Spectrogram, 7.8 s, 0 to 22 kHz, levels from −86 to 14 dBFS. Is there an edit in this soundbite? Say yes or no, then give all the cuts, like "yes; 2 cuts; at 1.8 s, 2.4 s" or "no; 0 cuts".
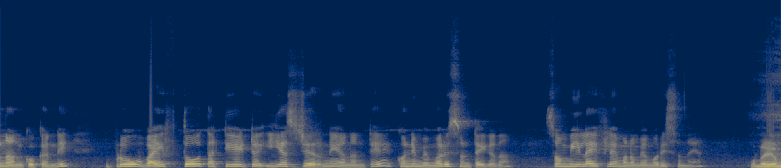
no; 0 cuts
